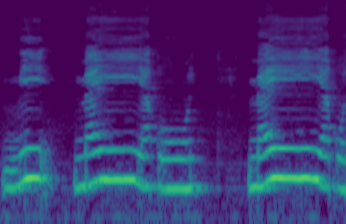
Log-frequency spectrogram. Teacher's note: So you would, instead of the sign, you will read it, you will do the nasal sound, which is مي, مي يقول, مي يقول. So we remove the noon and we'll put the nasal sound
